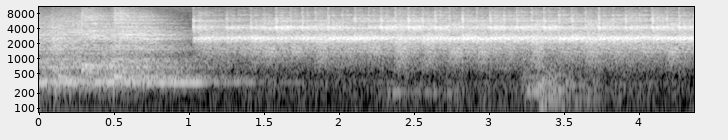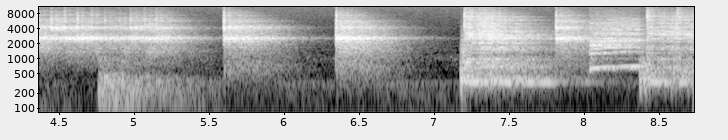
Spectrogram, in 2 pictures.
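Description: Peking opera percussion band of hand gongs, cymbals and drum. A ringing metallic tone is held from about a second in, then a run of sharp strikes comes in the second half, each dying away, with the last strike the loudest.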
